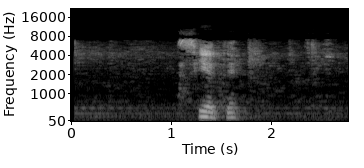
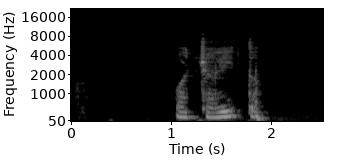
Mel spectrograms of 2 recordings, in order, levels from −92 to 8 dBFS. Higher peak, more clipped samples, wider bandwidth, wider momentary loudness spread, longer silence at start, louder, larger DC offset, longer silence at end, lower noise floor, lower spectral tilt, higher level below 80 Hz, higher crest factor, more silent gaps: first, -6 dBFS vs -26 dBFS; neither; first, 12 kHz vs 9 kHz; first, 24 LU vs 8 LU; second, 0.05 s vs 1.05 s; first, -24 LUFS vs -42 LUFS; neither; second, 0.15 s vs 0.55 s; second, -60 dBFS vs -83 dBFS; second, -1 dB/octave vs -6.5 dB/octave; about the same, -76 dBFS vs -76 dBFS; first, 26 dB vs 18 dB; neither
